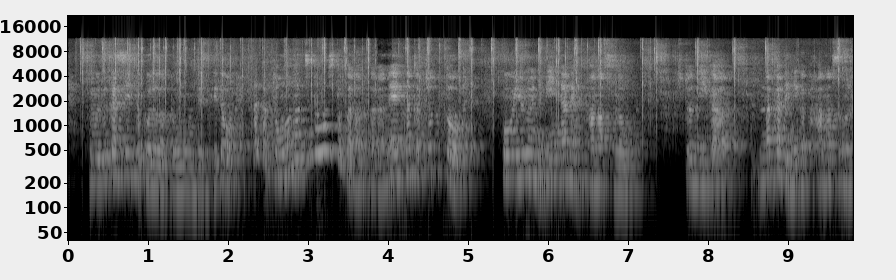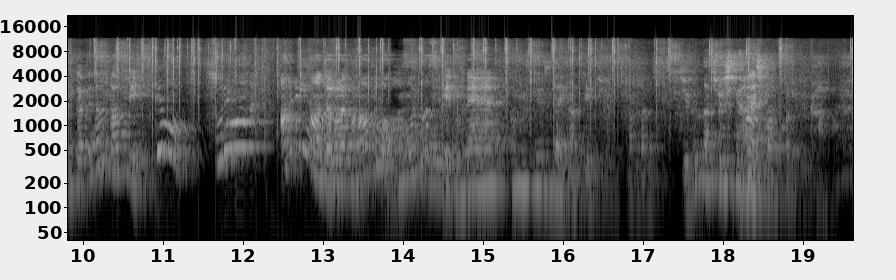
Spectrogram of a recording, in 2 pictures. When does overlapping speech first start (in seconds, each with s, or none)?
13.7 s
